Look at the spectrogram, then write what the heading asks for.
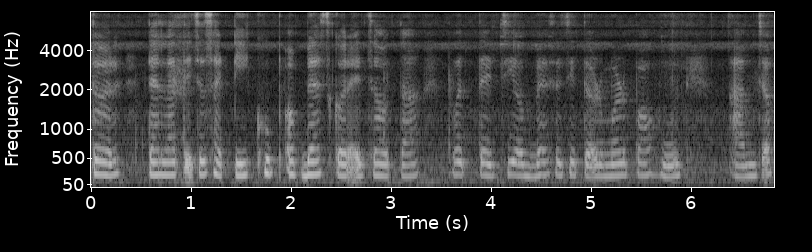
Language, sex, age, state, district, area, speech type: Marathi, female, 18-30, Maharashtra, Yavatmal, rural, spontaneous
